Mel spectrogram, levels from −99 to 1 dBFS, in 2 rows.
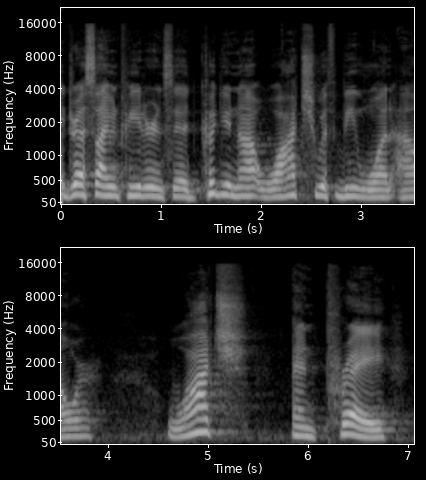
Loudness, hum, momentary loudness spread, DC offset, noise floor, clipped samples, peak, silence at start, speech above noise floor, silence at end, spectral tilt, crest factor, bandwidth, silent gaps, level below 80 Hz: -36 LUFS; none; 11 LU; under 0.1%; -69 dBFS; under 0.1%; -18 dBFS; 0 s; 34 dB; 0.2 s; -6 dB/octave; 18 dB; 16 kHz; none; -82 dBFS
